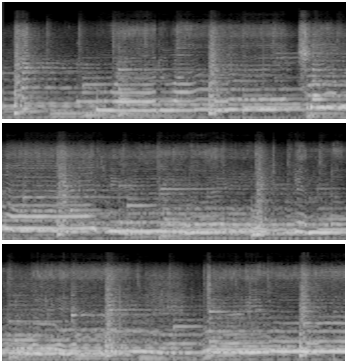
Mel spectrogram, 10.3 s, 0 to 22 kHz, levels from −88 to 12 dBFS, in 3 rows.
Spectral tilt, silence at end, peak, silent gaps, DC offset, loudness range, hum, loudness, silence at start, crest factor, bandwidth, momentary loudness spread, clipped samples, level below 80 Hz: -5 dB/octave; 0 s; 0 dBFS; none; under 0.1%; 1 LU; none; -14 LUFS; 0 s; 14 dB; 11.5 kHz; 5 LU; under 0.1%; -36 dBFS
